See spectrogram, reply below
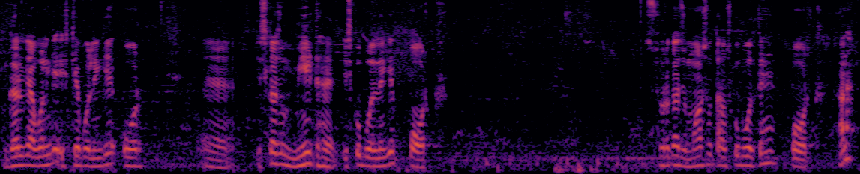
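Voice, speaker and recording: A man with a somewhat raised pitch teaches an exam-prep lesson. He drills each term by asking a question and answering it himself, stopping often to correct his slips. Faint background noise runs under his voice. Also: normal speed, pauses often, a little mellow, dull audio. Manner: repetitive, asks and answers own questions.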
